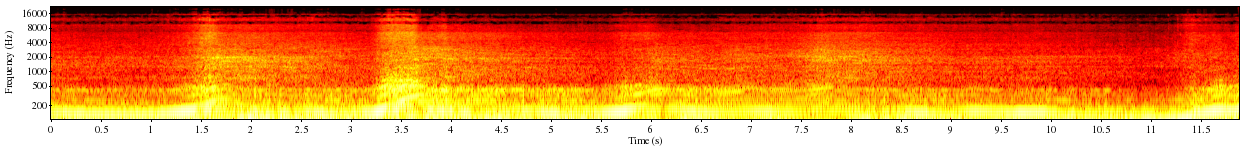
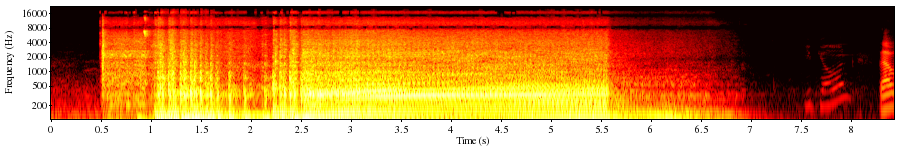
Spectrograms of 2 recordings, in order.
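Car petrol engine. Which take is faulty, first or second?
second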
